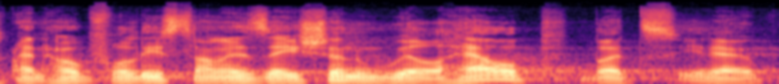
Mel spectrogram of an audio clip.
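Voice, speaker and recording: A man's voice: medium pitch, fast, a little mellow, a little hiss or hum. A man on a conference panel, speaking frankly and skeptically, often breaking into small chuckles. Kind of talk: candid panel discussion. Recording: reverberant conference hall.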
